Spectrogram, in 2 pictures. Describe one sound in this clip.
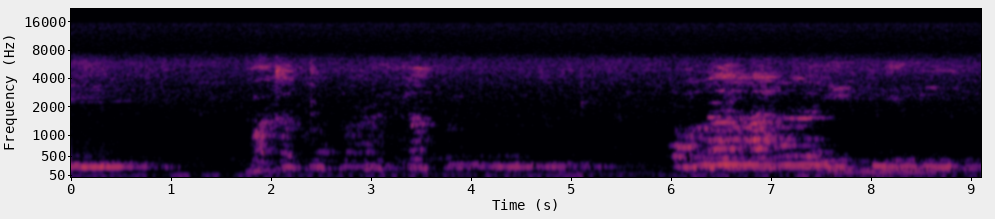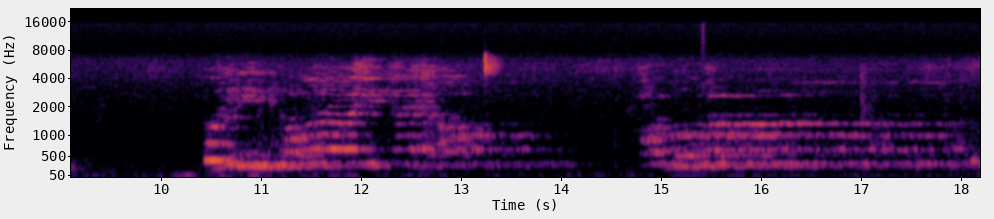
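A group of voices sings together in a large, echoing hall.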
